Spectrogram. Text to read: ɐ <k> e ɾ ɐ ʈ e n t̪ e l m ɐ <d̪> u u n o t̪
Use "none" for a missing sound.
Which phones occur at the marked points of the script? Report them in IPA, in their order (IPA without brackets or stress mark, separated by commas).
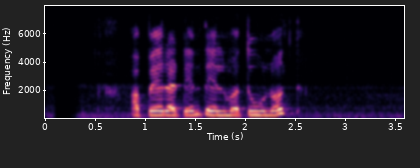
p, t̪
